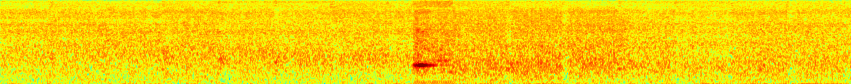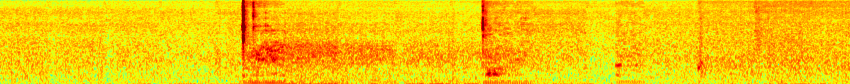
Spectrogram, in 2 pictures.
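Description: A young woman speaks quietly through an online call.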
